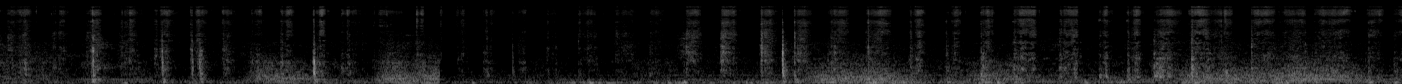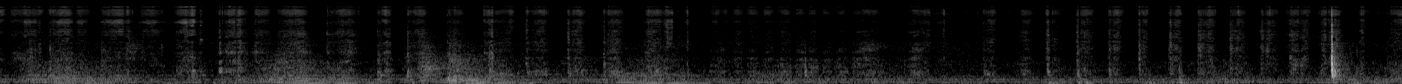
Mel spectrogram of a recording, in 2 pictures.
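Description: A stiff-bristled paintbrush scrubbing caked dirt off the body of an old Panasonic M7 VHS camcorder, an irregular scratchy brushing in quick short strokes. One sharp tap stands out near the end.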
